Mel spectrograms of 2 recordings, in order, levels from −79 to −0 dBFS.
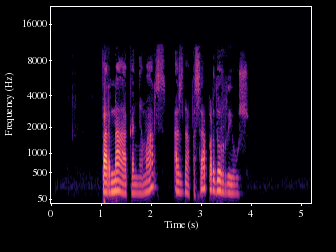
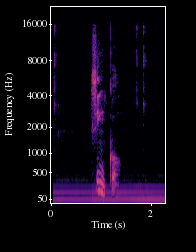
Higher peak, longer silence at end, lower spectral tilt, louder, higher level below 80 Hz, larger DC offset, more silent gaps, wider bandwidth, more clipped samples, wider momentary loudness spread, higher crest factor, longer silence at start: first, 0 dBFS vs -16 dBFS; first, 1.3 s vs 0 s; first, -5 dB/octave vs -2.5 dB/octave; first, -23 LUFS vs -32 LUFS; second, -58 dBFS vs -52 dBFS; neither; neither; second, 11.5 kHz vs 16.5 kHz; neither; second, 13 LU vs 24 LU; about the same, 24 dB vs 22 dB; first, 1 s vs 0.05 s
